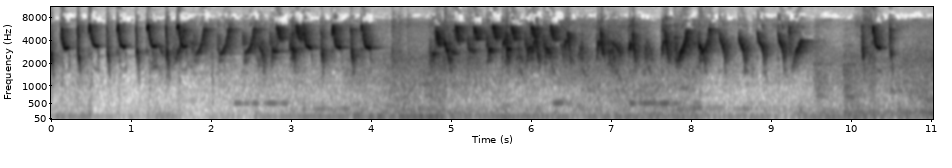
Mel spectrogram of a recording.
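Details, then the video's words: Bar-winged prinia (ciblek) singing in vigorous 'gacor' style, used as morning playback to make other ciblek respond. Long, almost continuous run of quick, piercing down-slurred chips with a faint low hum underneath. "ciblek semi gacor, putar tiap PAGI agar ciblek semi ikut nyaut bunyi GACOR"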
